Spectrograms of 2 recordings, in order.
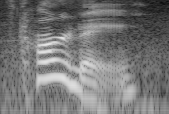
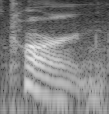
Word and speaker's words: carne: It's carne. He just says carn. Okay, that's fine. I'm I'm pronouncing it the way I learned it.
